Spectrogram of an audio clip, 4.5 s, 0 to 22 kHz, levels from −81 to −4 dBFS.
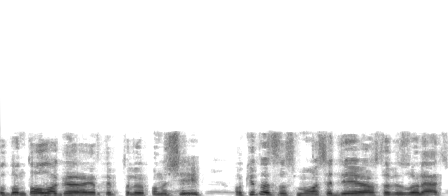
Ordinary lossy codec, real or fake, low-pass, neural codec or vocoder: AAC, 32 kbps; real; 7.2 kHz; none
